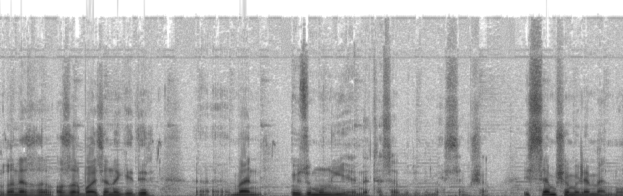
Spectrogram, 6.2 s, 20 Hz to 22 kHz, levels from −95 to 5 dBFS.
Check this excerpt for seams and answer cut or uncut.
uncut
